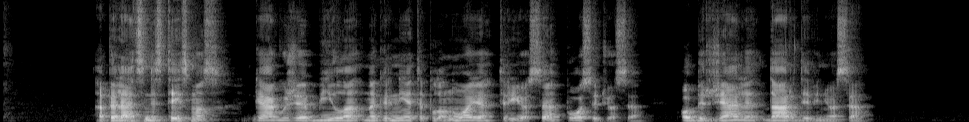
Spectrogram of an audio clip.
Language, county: Lithuanian, Telšiai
